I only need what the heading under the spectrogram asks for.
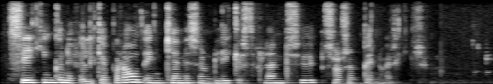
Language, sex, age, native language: Icelandic, female, 30-39, Icelandic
